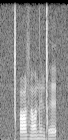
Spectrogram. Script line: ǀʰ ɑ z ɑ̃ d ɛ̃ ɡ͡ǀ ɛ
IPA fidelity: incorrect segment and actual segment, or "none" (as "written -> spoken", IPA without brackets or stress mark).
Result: none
